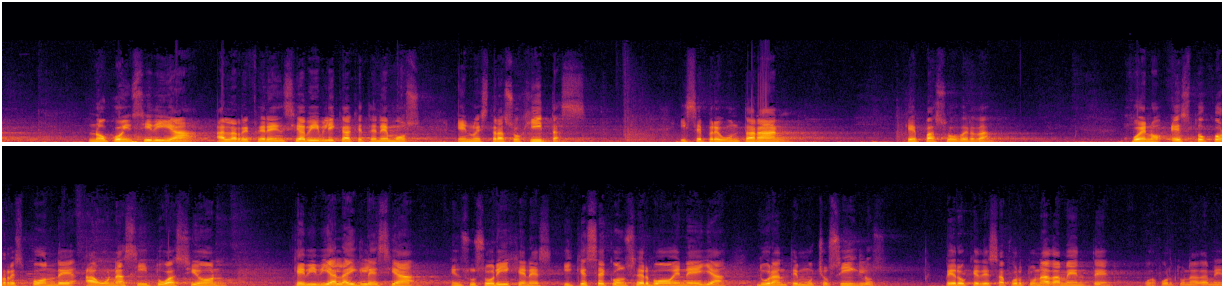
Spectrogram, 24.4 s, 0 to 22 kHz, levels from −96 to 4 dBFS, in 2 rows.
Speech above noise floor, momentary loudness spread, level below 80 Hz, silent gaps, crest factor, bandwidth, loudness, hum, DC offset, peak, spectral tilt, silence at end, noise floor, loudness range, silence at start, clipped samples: 27 dB; 13 LU; -38 dBFS; none; 20 dB; 10.5 kHz; -19 LUFS; none; under 0.1%; 0 dBFS; -6.5 dB/octave; 0 s; -45 dBFS; 4 LU; 0 s; under 0.1%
